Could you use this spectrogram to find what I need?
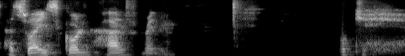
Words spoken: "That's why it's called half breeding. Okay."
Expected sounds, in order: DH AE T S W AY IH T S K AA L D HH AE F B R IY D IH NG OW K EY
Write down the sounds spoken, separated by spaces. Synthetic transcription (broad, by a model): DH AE T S W AY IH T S K AA L D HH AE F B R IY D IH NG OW K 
